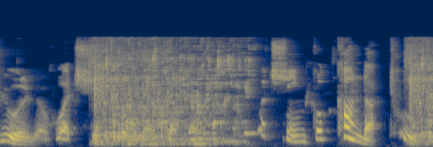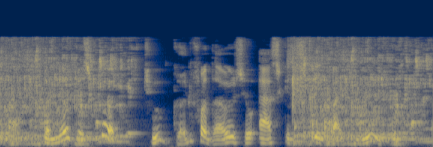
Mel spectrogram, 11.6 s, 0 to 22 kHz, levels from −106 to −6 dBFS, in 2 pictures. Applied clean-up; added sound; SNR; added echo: classical method log-MMSE.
